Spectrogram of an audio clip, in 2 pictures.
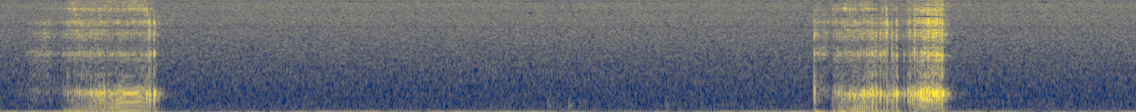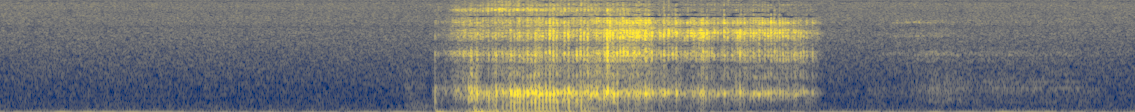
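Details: Rough, rattling snores about four seconds apart over low room hum, from a person in ordinary sleep recorded for a snoring ASMR clip; the snorer slept and then woke up; snoring.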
